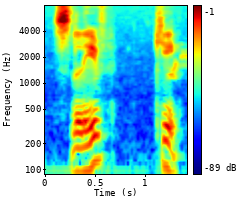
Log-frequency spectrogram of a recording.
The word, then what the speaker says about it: сливки: sleeve I don't think I quite persuaded you sleeve key sleeve key sleeve key so if you don't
